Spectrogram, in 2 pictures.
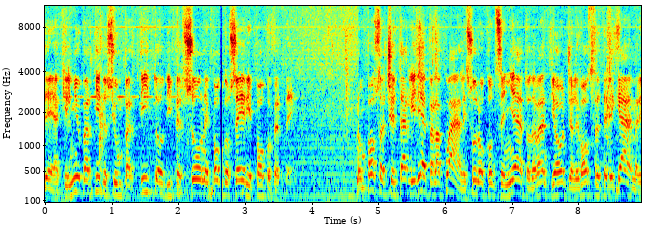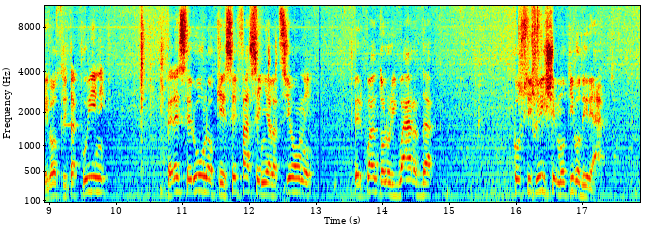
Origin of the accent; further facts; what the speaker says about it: Southern Italy, Italy; born there; rivendico il fatto che sono nato qua nel Mezzogiorno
